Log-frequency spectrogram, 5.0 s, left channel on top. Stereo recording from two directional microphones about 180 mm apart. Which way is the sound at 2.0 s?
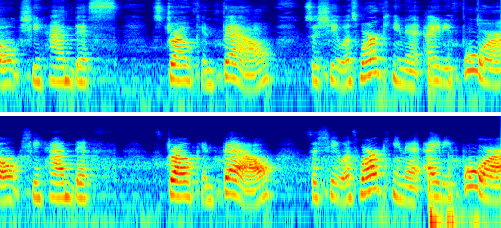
30° left (ahead or behind).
